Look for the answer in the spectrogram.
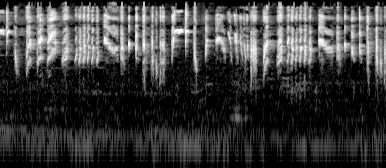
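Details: Long-tailed shrike from a singing contest delivers a song packed with mimicked bird calls and loud shooting bursts, meant to stir rival shrikes to sing. Rapid scratchy chatter is broken by clear piercing whistles and sharp ticks.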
